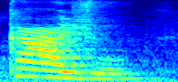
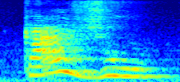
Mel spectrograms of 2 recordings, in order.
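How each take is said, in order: First: The stress is on the first syllable. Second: The stress is on the last syllable. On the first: The speaker calls it wrong. "e não" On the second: The speaker calls it right. "A gente fala caju"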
